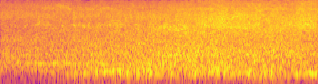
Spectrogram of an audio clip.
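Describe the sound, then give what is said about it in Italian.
Steady night wind rushes alongside the constant wash of sea waves on the open deck of a ship, a dense, unbroken roar that stays fairly loud throughout with no voices. “Una sera Fulvia era sul ponte della nave con Michael Wave”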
